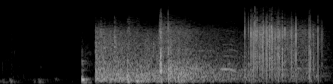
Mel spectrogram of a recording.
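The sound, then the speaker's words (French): Firework mortar shots fired at police during street riots at Place Bellecour in Lyon, France, after the French team's defeat: a sudden loud bang after a brief low murmur, then a sustained roar of crackling blasts and hissing bursts, with sharp pops growing denser toward the end. “Des tirs de mortier, des jets de projectiles sur les forces de l'ordre.”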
